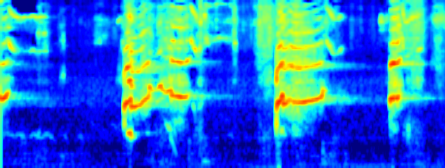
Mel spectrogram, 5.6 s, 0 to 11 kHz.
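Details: Yakutian Laika dog recorded in November 2020, giving three loud, high whining yelps, each starting sharply then holding a wavering, slightly rising tone before breaking off, with short silent gaps between them.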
